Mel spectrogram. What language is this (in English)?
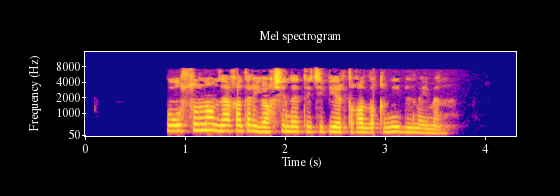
Uyghur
